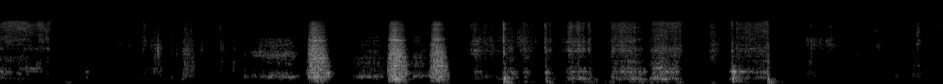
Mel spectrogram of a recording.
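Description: Lego pieces spin on a wood lathe while Yorkshire grit polish is pressed against them, giving close, intermittent rubbing and scratching bursts with brief quiet gaps between strokes.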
